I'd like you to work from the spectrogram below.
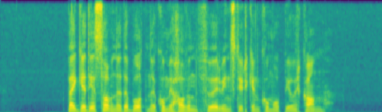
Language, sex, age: Norwegian, male, 41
